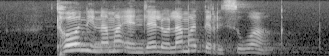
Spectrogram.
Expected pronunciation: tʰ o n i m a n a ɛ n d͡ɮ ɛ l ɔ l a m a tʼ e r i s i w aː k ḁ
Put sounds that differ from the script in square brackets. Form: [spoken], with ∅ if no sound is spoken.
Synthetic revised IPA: tʰ o n i [n] a [m] a ɛ n d͡ɮ ɛ l ɔ l a m a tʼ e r i s i w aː k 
